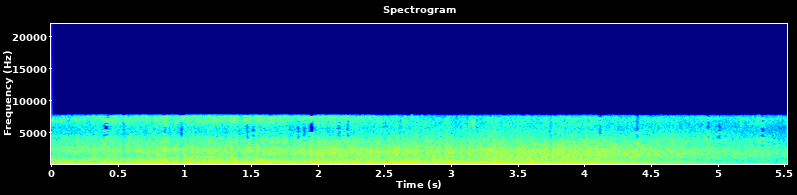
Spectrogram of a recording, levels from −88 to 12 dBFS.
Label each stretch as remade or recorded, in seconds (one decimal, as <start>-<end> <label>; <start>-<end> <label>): 0.0-5.5 recorded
